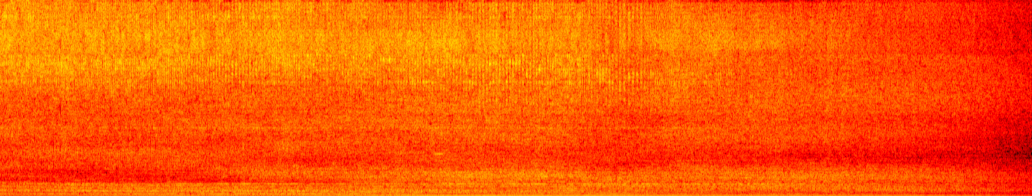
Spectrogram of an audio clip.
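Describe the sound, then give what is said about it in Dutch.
A tractor drives on a bike path, producing a loud, continuous low engine drone with a steady hum that holds throughout and fades slightly at the end, with no voices. “Dat is de tractor op het fietspad.”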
